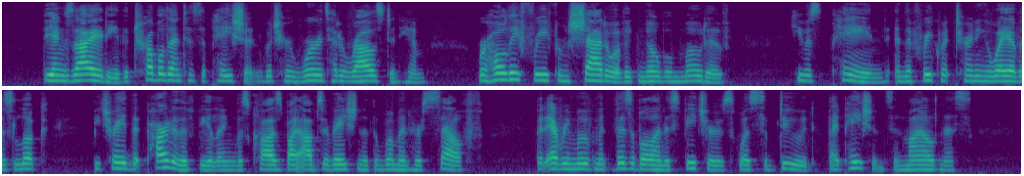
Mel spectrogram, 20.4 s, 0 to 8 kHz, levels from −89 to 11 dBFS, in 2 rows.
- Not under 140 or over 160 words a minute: No, average, 170 wpm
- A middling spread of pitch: Yes, average, 3.0 semitones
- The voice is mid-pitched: Yes, medium, 180 Hz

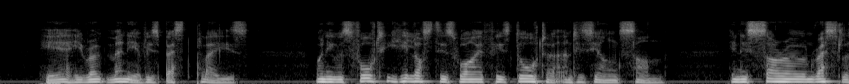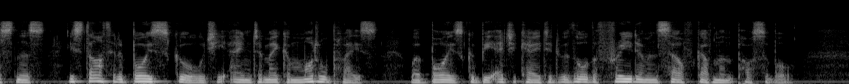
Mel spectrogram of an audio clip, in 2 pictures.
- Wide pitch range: No, average, 3.2 semitones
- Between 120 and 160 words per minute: No, average, 185 wpm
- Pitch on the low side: Yes, low, 115 Hz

